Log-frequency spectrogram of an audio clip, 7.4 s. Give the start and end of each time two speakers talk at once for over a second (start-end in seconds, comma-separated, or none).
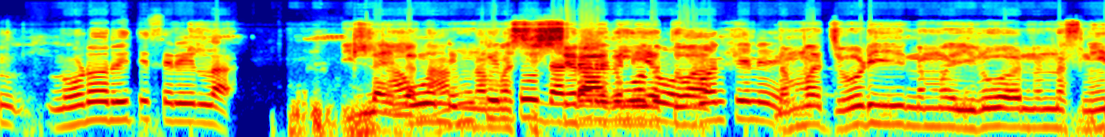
2.6-4.7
